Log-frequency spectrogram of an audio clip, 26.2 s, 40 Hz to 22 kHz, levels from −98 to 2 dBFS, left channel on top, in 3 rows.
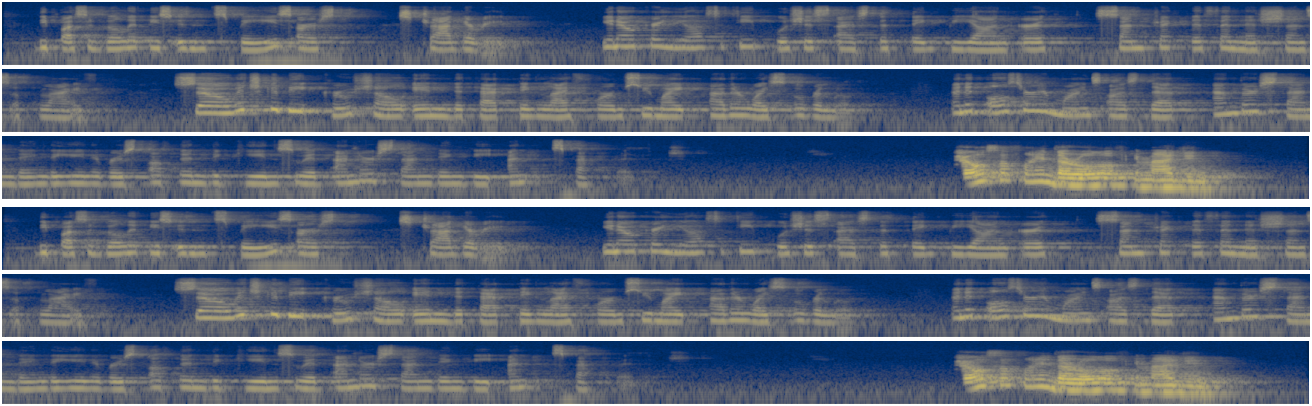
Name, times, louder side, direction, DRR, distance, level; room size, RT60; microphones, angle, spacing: voice 1, 0.2-2.2 2.6-3.4 4.0-5.8 6.1-7.0 7.3-9.3 9.9-14.4 15.1-16.5 16.8-21.6, left 1 dB, 10° left, 6 dB, 1.6 m, -35 dB
voice 2, 23.8-25.5, left 2 dB, 45° left, 6 dB, 3.0 m, -22 dB
27.5 x 16.0 x 9.2 m, 0.92 s
head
